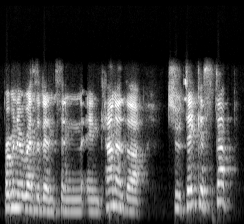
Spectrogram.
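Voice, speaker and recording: A woman's voice: mid-range voice, fairly quick, dull audio. A woman whose first language is not English, speaking earnestly on a panel with many ums and self-corrections. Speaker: panelist from a refugee employment nonprofit. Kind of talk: panel discussion remarks.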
